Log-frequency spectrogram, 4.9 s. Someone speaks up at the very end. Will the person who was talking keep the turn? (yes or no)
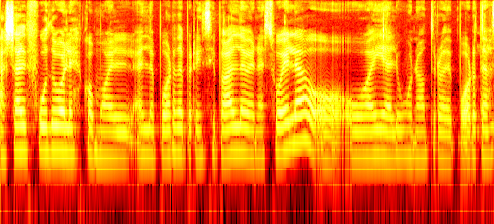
no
